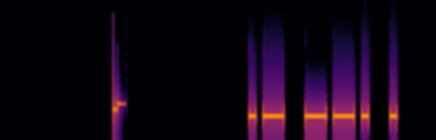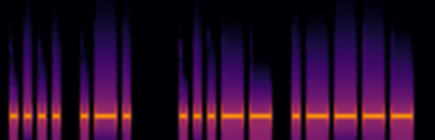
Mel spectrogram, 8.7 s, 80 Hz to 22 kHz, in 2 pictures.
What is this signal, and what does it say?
Morse code, heard as a keyed tone, about 17 wpm, 700 Hz. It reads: AGE HR 31
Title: Practice QSO - Exchange 3 - More Info - 17wpm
